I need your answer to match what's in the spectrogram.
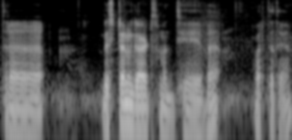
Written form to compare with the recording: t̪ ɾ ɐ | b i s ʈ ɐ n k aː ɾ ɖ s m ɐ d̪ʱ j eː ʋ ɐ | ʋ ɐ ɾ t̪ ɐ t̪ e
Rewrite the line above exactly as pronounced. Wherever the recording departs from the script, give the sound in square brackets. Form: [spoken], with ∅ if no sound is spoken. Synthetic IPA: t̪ ɾ ɐ | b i s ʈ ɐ n [ɡ] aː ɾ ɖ s m ɐ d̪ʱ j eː ʋ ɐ | ʋ ɐ ɾ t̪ ɐ t̪ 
